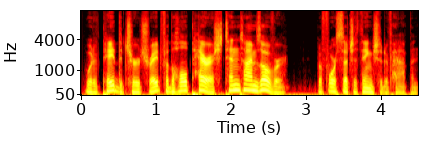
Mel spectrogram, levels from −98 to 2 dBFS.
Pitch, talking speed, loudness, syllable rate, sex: 120 Hz, 280 wpm, -19 LUFS, 7.2 syllables/s, male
